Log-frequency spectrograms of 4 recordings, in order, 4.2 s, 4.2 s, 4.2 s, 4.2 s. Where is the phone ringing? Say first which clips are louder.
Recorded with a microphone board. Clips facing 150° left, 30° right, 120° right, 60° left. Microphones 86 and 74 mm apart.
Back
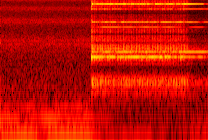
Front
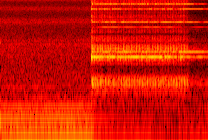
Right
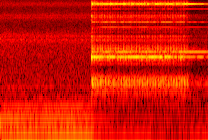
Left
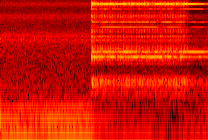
Front 1 dB, right 7 dB; 100° right, 0.9 m.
